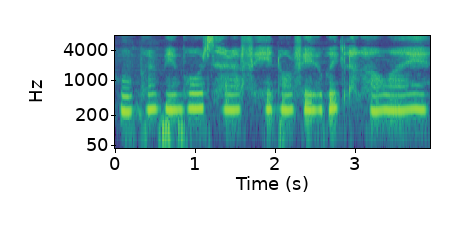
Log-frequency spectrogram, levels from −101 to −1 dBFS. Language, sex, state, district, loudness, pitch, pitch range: Hindi, female, Arunachal Pradesh, Lower Dibang Valley, -21 LUFS, 260 Hz, 255-265 Hz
